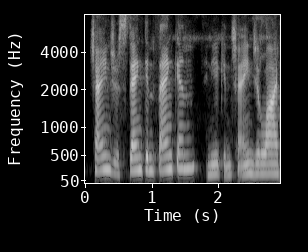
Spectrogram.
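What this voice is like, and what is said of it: Southern US accent. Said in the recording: “Y'all hear that Southern accent come out when I say that? ... You can't take the Georgia peach out of the Georgia peach.”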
